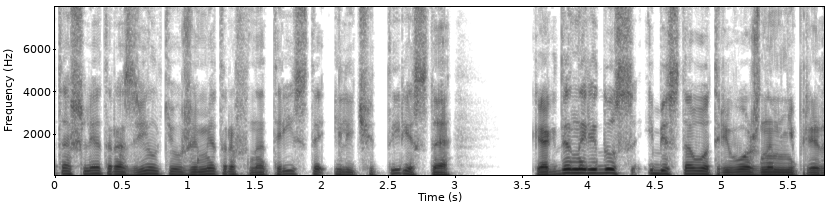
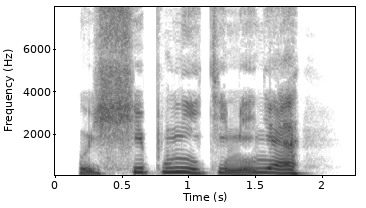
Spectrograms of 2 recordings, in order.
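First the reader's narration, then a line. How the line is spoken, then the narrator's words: Groaning. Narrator (Russian): простонал Петрина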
